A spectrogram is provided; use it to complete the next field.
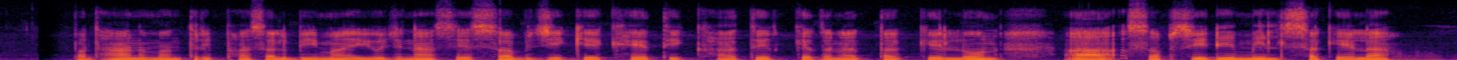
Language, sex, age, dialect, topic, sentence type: Bhojpuri, male, 18-24, Southern / Standard, agriculture, question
